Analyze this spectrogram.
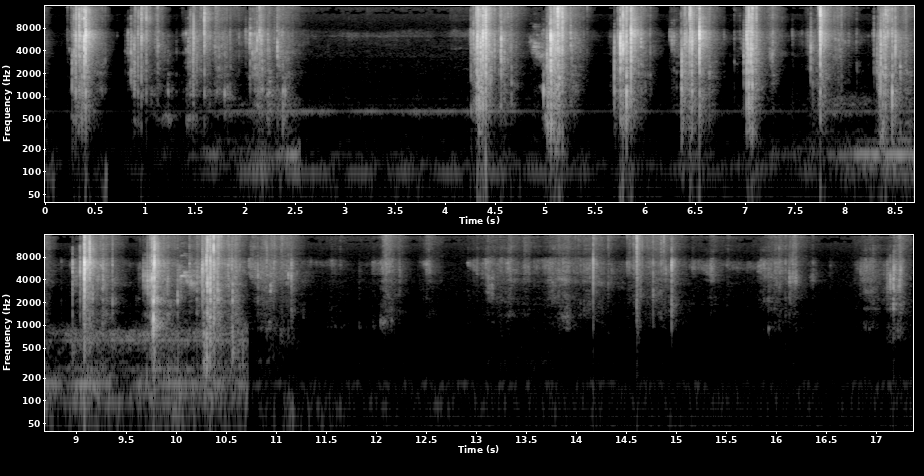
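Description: Hand squeezing and pressing clear green slime, making wet squelching pops about one and a half a second, with a break of about two seconds. About two-thirds of the way through this gives way to faint, sparse crackles as glossy slime is stretched and folded.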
